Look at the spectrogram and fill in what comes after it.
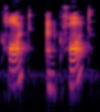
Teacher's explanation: If you are from Illinois or Wisconsin, you probably may not have a distinction between C-O-T and C-A-U-G-H-T. I say it the same way.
